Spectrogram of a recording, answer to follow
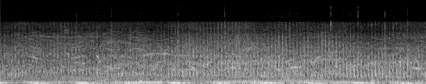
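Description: Light helicopter flying low overhead, its rotor beating steadily and loud, with voices faintly behind it.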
